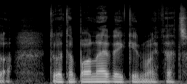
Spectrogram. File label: "boneddig", welsh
